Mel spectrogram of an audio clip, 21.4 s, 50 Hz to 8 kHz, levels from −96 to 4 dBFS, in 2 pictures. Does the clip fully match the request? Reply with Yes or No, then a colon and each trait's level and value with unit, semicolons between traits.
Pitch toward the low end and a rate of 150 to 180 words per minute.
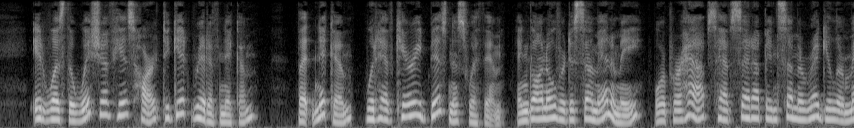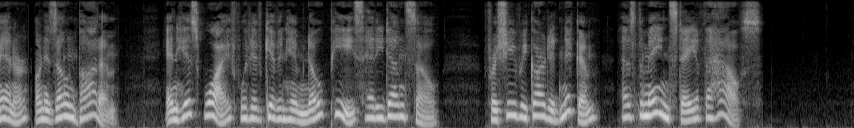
No: high, 200 Hz; average, 175 wpm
